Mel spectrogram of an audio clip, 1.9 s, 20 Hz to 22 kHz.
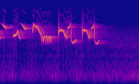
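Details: Indigo bunting heard from 50 feet through a parabolic microphone, delivering a bright run of high, paired, downward-slurred notes in four or five quick bursts, clean against a quiet background.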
